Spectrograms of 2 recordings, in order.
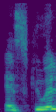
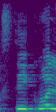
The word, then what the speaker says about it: SQL: कई बार सुने होंगे बहुत सारे लोग एसक्यूएल प्रोनाउंस करते हैं कुछ लोग सीक्वल भी बोलते हैं क्यों सीक्वल बोलते हैं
